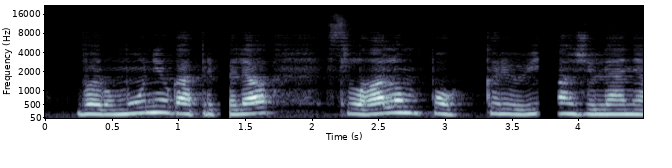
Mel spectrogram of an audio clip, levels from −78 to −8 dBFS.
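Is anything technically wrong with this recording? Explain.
Yes. Channel delay (comb filtering) runs throughout: one channel lags about 1.5 ms, and the mono sum cancels at evenly spaced frequencies from about 400 Hz. This gives a fixed hollowness, not a sweeping phaser effect.

AAC frame loss with muting occurs from 1.29 to 1.39 s, just after "ga je", and again from 3.68 to 3.87 s. The decoder zeroes missing frames, so roughly 85 ms and then 170 ms fade out and back in. Those lengths fit two and four lost frames, and the gaps are soft-edged.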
